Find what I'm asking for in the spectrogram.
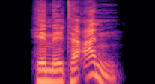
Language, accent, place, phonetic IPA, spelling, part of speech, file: German, Germany, Berlin, [ˌhɪml̩tə ˈan], himmelte an, verb, De-himmelte an.ogg
- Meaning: inflection of anhimmeln: 1. first/third-person singular preterite 2. first/third-person singular subjunctive II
